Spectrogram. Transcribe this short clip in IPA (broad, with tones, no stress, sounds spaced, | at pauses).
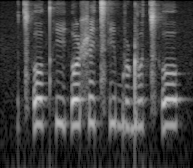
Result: t͡sʼ o˨ t̪ʰ i˨ ʔ o˧ ʂ i˧ t͡sʼ i˦ b u˧ ɖ u˧ t͡sʼ o˦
